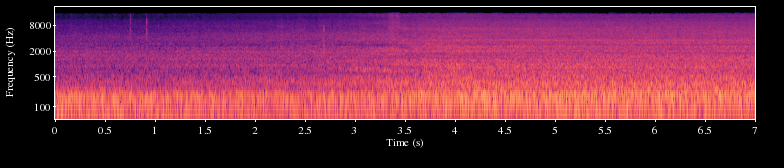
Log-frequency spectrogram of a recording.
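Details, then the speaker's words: VW Polo 9N 2003 heater blower motor at third speed after removing the leaf-and-dust-clogged cabin filter: loud rough air rush with low rumble swelling, noise less loud but still present, dashboard vibrating. "after removing the filter the noise is not so loud now for third speed"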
